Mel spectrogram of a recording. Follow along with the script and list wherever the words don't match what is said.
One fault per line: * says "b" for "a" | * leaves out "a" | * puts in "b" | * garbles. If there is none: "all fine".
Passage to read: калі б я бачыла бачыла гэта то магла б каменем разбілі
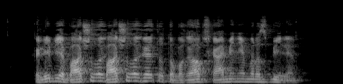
all fine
